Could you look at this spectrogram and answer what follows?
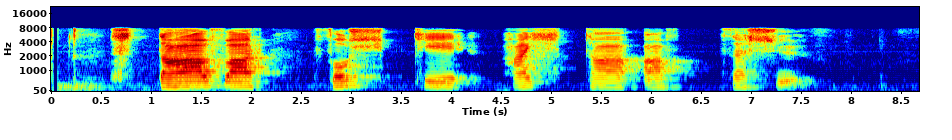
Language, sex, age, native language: Icelandic, male, 6, Icelandic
